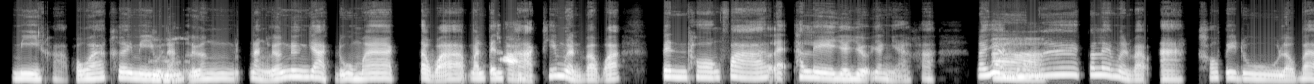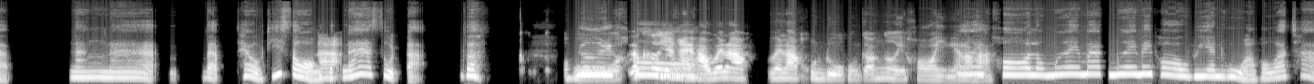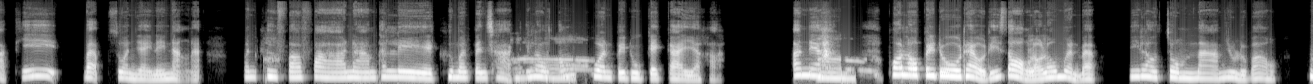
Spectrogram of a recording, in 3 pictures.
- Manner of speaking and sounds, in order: other background noise; chuckle
- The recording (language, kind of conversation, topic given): Thai, podcast, คุณคิดอย่างไรกับการดูหนังในโรงหนังเทียบกับการดูที่บ้าน?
